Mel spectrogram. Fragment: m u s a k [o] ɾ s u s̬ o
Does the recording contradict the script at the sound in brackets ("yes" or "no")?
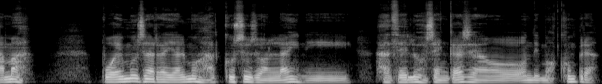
yes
